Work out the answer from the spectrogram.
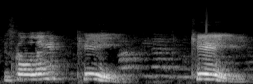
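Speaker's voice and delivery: ठी with aspirated th; English letter T. Shown as a demonstration. Teacher showing natives' letter T. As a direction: say ठी, breathy and soft. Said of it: "ट को ठ की तरह बोलेंगे".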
